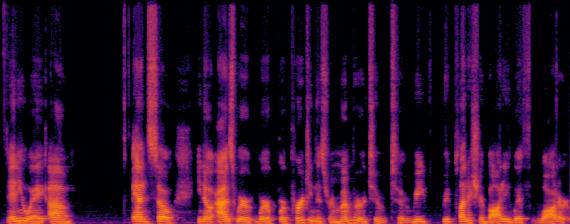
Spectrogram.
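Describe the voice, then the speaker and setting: Live-stream host, casual and chatty, greets viewers, lively swings in pitch, loose filler-heavy delivery. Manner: chatty, greets viewers and reads comments aloud. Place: New York City.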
